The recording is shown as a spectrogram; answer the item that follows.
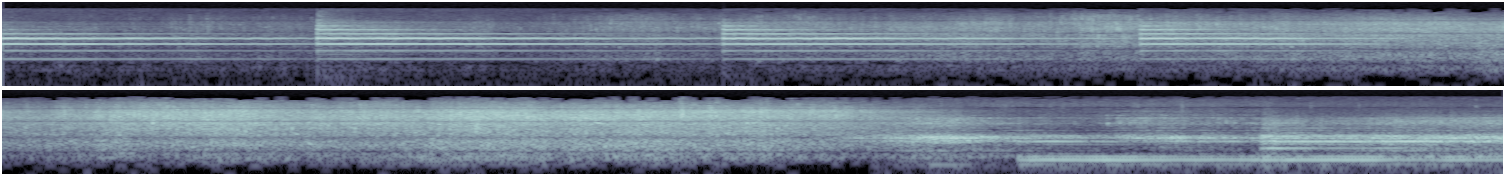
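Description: A large bell tolling slowly, struck about every four seconds three times, each stroke ringing out and fading. Then the washing of surf swells up, and near the end sustained low musical chords come in.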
